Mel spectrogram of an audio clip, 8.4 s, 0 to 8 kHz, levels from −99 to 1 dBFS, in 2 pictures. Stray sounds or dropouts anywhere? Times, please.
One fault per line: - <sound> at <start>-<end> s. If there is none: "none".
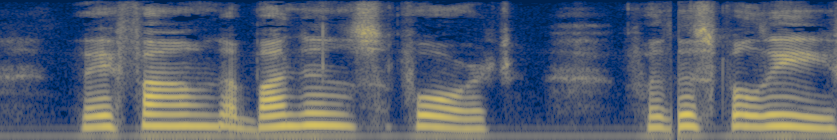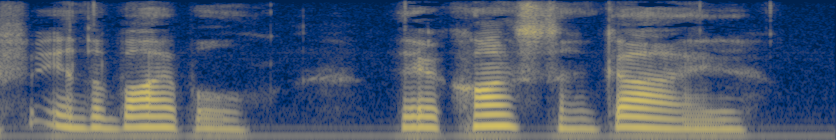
- dropout at 3.4-3.4 s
